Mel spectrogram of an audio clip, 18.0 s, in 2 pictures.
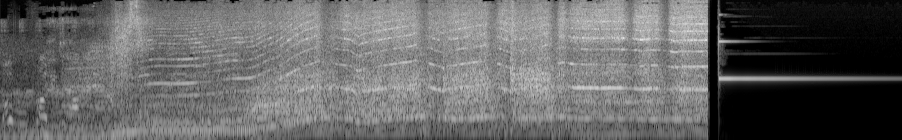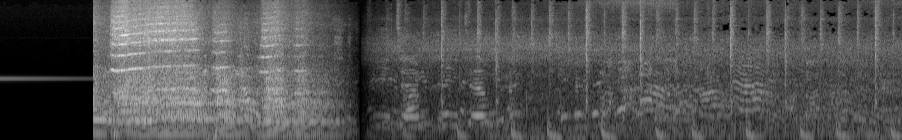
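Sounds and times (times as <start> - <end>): car engine revving high: 0.9 - 7.1, 10.0 - 12.6
ding chime: 7.2 - 9.9.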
